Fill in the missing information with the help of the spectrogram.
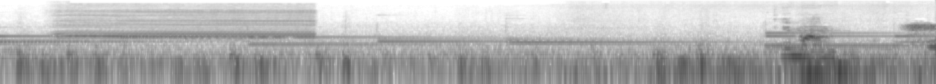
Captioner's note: phone buzzing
